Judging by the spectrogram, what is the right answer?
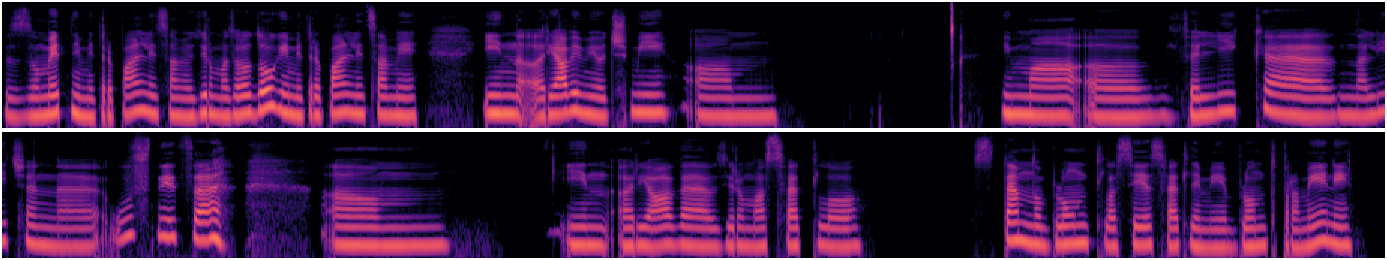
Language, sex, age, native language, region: Slovenian, female, 18-29, Slovenian, Drava region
